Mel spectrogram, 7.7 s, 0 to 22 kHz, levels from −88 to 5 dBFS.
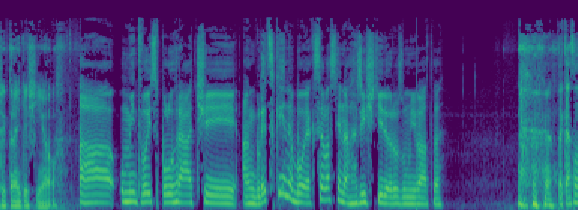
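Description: At 4.98 s, just after "jak se vlastně na", CD scratch ticks begin. They run until 6.70 s. A scratch or blemish on the disc wipes out more data than error correction can repair. This happens once per revolution. The player patches each gap by interpolating or muting a few milliseconds of samples. Ten ticks fall across this stretch, about six per second. They sound like regular clicks or tiny dropouts in the speech, of uneven strength.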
